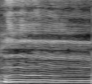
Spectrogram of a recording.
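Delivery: put-on high, loud obnoxious boy hoot. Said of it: "that stupid fucking boy laugh".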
